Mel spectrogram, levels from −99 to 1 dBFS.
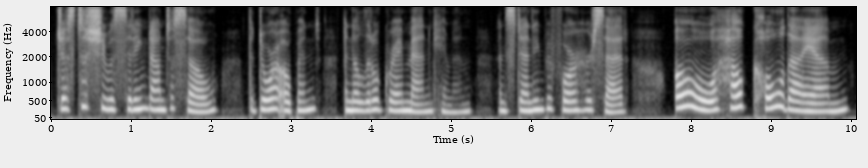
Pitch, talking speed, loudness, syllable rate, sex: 250 Hz, 165 wpm, -17 LUFS, 4.2 syllables/s, female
